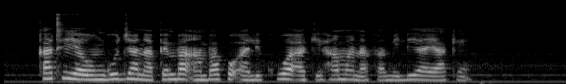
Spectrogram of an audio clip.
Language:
Swahili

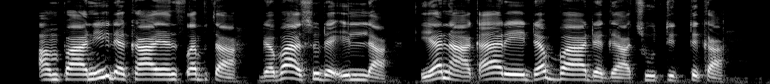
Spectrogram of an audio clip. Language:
Hausa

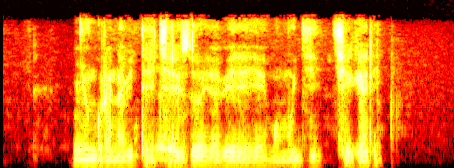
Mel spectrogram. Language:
Kinyarwanda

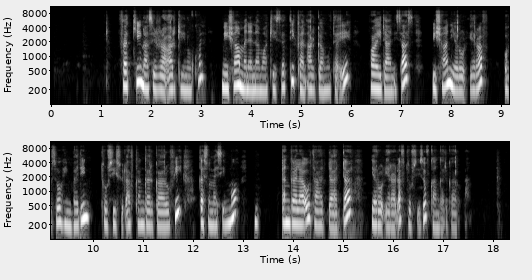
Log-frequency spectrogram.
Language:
Oromo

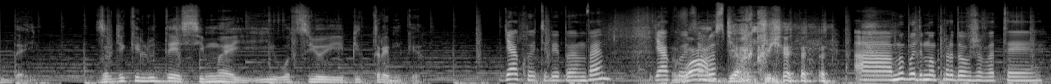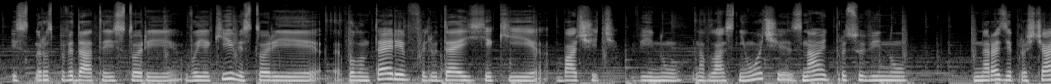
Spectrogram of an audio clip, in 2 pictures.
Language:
Ukrainian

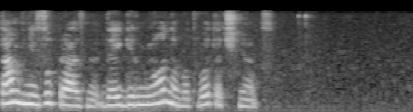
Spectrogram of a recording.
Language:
Russian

